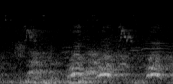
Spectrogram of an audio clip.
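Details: Young pit bull mix described as chaotic, without manners and reactive to other dogs, at the start of a training session: three short, tonal whining yips in under two seconds over a low background rumble.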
